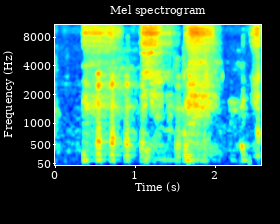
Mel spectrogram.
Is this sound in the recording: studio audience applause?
no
